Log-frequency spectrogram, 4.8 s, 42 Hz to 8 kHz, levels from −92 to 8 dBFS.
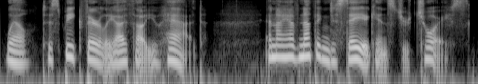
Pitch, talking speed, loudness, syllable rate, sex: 185 Hz, 200 wpm, -20 LUFS, 5.7 syllables/s, female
